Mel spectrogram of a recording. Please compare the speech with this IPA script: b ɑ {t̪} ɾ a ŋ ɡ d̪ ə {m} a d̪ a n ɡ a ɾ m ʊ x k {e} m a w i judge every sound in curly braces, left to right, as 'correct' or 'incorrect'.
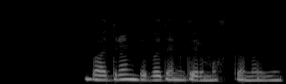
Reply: incorrect, incorrect, incorrect

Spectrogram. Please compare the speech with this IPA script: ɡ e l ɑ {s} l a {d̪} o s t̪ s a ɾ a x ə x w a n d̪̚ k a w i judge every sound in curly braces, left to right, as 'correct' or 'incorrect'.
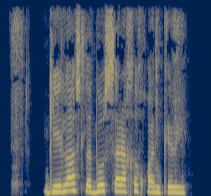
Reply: correct, correct

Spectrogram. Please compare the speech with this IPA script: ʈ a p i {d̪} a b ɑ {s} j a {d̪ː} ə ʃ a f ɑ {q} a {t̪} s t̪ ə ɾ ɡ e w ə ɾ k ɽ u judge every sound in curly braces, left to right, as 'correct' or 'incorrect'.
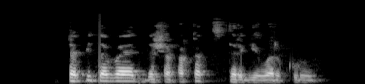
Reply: incorrect, incorrect, correct, correct, correct

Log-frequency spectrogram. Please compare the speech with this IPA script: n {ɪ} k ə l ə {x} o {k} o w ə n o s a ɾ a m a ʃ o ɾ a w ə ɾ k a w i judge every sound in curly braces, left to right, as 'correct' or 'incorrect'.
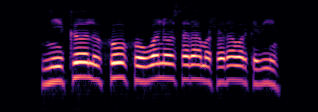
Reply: incorrect, correct, incorrect

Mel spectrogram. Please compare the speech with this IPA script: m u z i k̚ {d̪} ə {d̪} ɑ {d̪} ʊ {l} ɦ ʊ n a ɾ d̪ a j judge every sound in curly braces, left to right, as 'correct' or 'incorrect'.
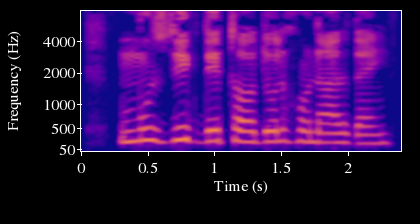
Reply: correct, incorrect, correct, correct

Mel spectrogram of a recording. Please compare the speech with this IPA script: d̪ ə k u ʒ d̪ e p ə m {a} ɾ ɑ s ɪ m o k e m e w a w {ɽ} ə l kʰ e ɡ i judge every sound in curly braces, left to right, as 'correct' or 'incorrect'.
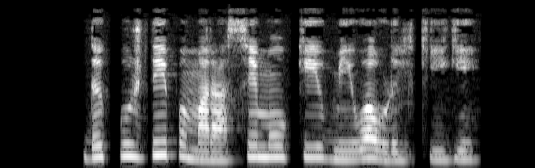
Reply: correct, correct

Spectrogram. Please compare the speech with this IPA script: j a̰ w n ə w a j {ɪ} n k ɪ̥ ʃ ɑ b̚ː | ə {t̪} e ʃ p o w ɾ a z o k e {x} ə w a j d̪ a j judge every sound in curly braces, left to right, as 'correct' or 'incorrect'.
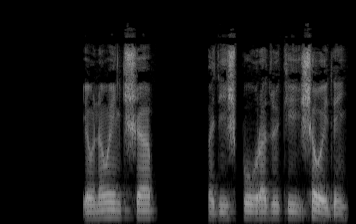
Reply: correct, incorrect, incorrect

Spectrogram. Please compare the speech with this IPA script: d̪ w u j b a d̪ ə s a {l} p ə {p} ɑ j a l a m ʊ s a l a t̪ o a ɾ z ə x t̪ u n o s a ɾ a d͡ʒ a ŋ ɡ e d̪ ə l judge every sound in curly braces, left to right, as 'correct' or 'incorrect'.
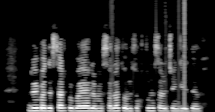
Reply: incorrect, incorrect

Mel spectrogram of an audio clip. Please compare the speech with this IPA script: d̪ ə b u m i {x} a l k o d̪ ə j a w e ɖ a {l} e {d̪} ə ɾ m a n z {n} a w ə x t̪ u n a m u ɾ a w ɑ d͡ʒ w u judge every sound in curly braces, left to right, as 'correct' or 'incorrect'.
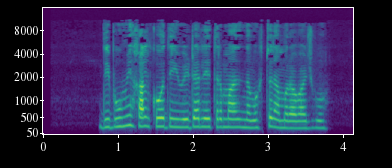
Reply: correct, correct, incorrect, correct

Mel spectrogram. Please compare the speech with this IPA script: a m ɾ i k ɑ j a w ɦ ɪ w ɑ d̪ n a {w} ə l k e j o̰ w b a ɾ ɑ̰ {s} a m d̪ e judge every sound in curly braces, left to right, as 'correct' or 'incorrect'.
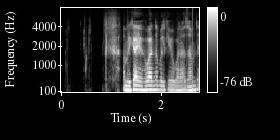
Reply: incorrect, incorrect

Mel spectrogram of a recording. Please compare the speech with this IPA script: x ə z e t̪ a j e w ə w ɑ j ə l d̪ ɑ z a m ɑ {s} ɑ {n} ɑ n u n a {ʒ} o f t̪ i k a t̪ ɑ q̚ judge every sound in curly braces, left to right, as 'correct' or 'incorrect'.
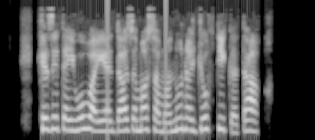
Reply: correct, incorrect, incorrect

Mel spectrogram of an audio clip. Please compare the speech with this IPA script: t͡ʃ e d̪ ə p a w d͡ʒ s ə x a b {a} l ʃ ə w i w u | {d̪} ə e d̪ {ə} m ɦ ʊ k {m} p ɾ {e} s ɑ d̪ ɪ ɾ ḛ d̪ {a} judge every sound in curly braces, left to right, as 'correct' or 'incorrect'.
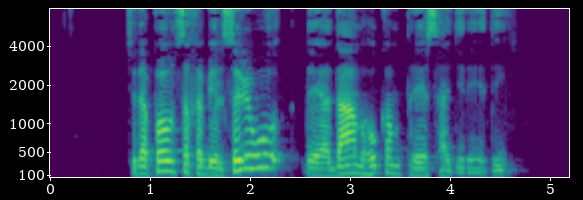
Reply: incorrect, correct, incorrect, correct, correct, incorrect

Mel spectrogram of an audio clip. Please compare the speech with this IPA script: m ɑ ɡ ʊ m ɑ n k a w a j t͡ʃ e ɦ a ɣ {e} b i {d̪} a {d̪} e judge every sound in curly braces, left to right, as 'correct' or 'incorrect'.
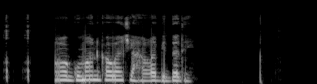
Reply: incorrect, correct, correct

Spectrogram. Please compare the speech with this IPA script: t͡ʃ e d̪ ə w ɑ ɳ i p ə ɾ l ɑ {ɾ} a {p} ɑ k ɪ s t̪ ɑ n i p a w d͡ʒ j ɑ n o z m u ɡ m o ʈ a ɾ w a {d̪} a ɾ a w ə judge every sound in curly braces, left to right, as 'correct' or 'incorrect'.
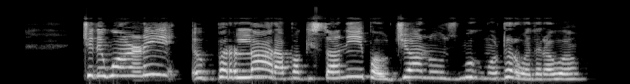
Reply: correct, correct, correct

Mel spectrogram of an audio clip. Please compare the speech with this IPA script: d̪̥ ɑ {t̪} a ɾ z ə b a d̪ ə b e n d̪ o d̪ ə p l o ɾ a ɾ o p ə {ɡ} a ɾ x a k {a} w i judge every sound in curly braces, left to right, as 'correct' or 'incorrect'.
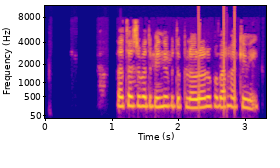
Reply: correct, incorrect, incorrect

